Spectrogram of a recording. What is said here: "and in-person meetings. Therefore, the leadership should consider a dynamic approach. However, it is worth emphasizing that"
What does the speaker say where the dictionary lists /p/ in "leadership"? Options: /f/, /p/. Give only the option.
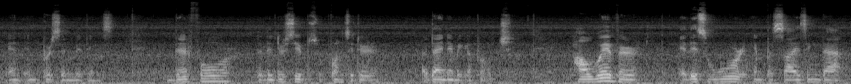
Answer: /p/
